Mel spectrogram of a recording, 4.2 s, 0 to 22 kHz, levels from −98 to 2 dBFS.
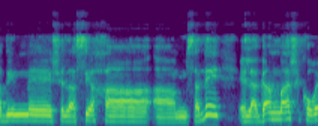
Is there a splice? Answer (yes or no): no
